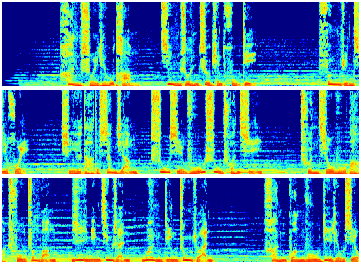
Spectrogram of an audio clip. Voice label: 男 城市宣传片 磁性抒情; 高端厚重; 质感磁性; 三顾在襄阳

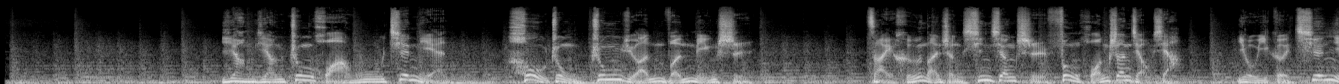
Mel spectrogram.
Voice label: 男 村落介绍 高端硬朗; 成熟厚重; 《五陵村》

